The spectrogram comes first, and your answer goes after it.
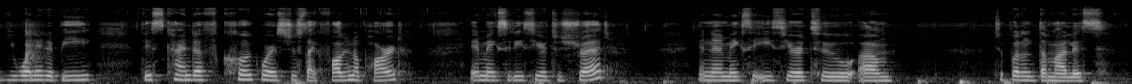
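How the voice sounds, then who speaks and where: With a Spanish accent, a woman speaks at a medium pitch and a moderate pace with fairly even intonation on a very clean recording with a silent background. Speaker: home cook. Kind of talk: tutorial. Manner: casual, hesitant with fillers.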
